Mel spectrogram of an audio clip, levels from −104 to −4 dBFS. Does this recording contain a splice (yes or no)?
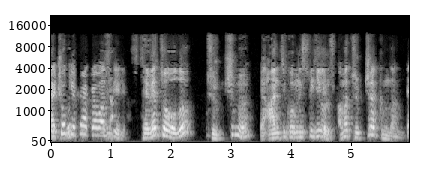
yes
